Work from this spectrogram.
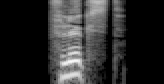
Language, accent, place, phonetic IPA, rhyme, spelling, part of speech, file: German, Germany, Berlin, [p͡flʏkst], -ʏkst, pflückst, verb, De-pflückst.ogg
- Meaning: second-person singular present of pflücken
